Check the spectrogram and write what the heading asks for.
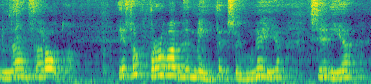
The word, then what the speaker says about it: Lanzarotto: Dulchert y también que posiblemente la Z se pronuncie como se pronuncia ahora en Canarias, es decir, Lanzaroto.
